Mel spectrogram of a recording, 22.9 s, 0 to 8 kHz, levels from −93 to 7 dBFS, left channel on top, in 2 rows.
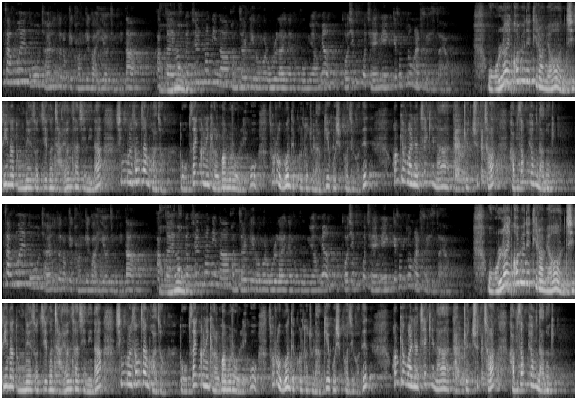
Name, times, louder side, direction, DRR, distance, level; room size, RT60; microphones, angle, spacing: voice 1, 0.0-2.7 3.1-8.9, equal, 25° right, -2 dB, 4.4 m, -38 dB
voice 2, 3.2-3.7 9.4-14.7 15.0-22.5, right 2 dB, 60° right, 3 dB, 1.1 m, -26 dB
sound 1, 15.9-16.0 17.7-18.6 19.5-20.0 20.3-21.3, left 3 dB, 60° left, 1.4 m, -37 dB
23.0 x 19.0 x 6.9 m, 2.2 s
head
